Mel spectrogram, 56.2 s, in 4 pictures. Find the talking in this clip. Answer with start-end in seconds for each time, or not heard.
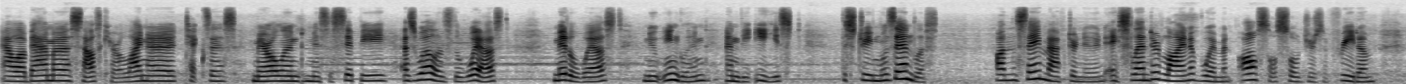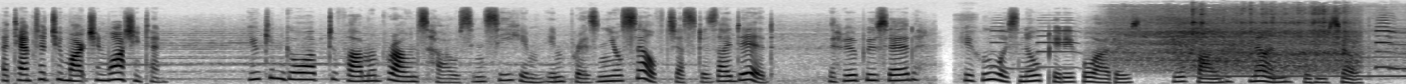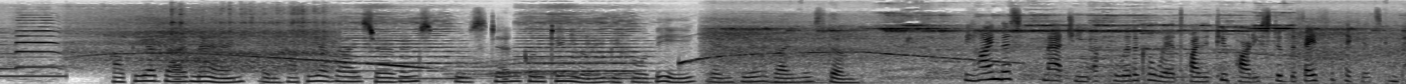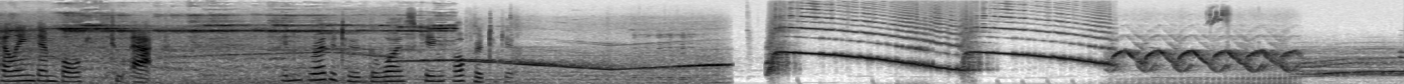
0.0-9.3, 9.9-15.8, 16.6-27.9, 29.2-36.8, 37.8-43.9, 44.9-47.4.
